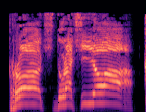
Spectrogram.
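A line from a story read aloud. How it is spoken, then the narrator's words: Shouted. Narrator (Russian): крикнул в ответ Гэндальф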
